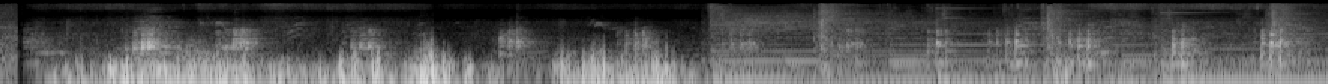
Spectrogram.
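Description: Domestic pig grunting: a run of short, irregular grunts in the first two seconds or so, fewer after that, over background music.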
